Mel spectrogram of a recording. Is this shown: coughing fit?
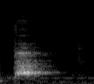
no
